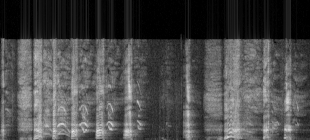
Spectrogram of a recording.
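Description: A person's voice in short bursts without words, its pitch bending up and down, like laughing or coughing.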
